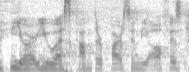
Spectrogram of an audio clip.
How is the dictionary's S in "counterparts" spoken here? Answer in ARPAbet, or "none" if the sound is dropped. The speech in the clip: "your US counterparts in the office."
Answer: S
